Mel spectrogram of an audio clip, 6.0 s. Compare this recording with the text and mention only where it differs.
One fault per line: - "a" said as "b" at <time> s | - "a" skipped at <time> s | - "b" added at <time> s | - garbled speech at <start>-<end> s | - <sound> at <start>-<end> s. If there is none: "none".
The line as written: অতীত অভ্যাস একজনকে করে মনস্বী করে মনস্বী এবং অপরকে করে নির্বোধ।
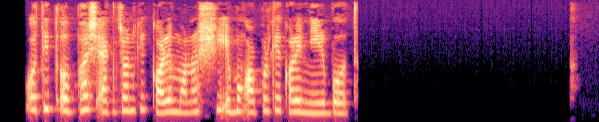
- "করে মনস্বী" skipped at 2.2 s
